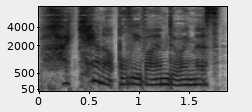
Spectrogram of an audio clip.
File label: opening door, teengirl; video game; Left 4 Dead; Source Engine; survivor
